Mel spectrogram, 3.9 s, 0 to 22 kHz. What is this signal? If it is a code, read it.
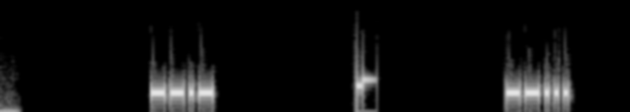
Morse code, heard as a keyed tone, about 40 wpm, 700 Hz. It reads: Q 7
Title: Single Letter-Number 40wpm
